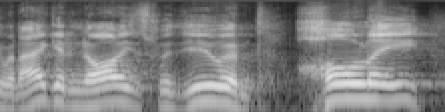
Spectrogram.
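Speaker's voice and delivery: impassioned sermon climax; preaching at full force. Acted. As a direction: lift it to a holy crescendo.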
